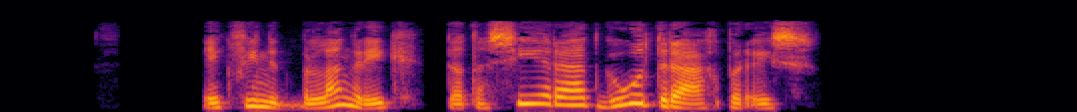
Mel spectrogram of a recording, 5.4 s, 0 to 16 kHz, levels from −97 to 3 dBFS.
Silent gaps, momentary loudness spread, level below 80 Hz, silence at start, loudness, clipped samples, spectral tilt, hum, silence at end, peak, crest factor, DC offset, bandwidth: 2.14-2.23 s; 9 LU; -62 dBFS; 1 s; -18 LUFS; under 0.1%; -5 dB/octave; none; 1.35 s; -2 dBFS; 18 dB; under 0.1%; 8 kHz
